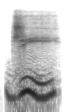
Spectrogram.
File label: "gie", Indian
